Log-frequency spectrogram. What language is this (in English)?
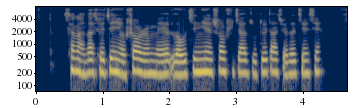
Chinese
